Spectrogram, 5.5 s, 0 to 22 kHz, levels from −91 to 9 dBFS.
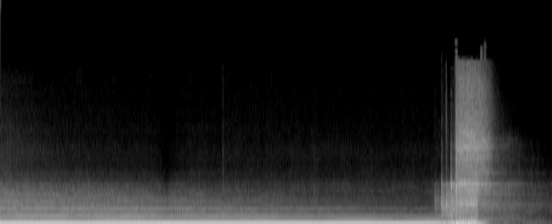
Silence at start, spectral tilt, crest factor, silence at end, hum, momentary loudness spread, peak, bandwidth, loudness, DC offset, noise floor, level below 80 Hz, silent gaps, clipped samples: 0 s; -6.5 dB/octave; 12 dB; 0.6 s; none; 3 LU; -2 dBFS; 11.5 kHz; -16 LUFS; under 0.1%; -49 dBFS; -20 dBFS; none; under 0.1%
